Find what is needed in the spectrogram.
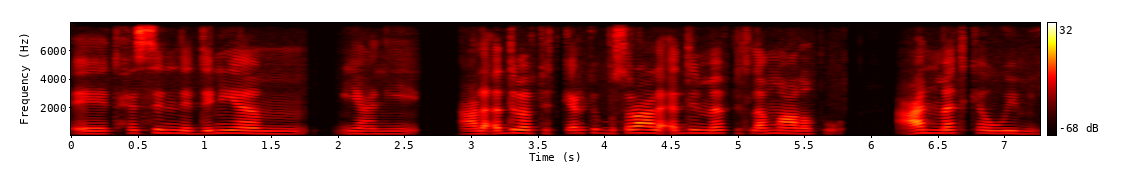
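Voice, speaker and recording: In a flat, monotone delivery, the woman holds a medium pitch. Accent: Egyptian. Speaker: home vlogger. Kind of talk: home routine vlog. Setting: at home. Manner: casual, many fillers.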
